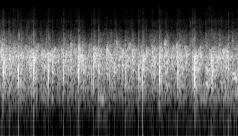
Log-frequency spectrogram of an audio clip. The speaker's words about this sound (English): Before we get into the details, we want to mention that today's event was catered by the Shelter House Culinary Starts Program, so let's give them a nice round of applause.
